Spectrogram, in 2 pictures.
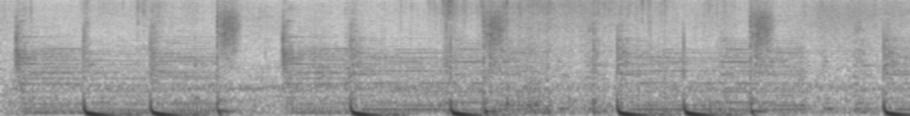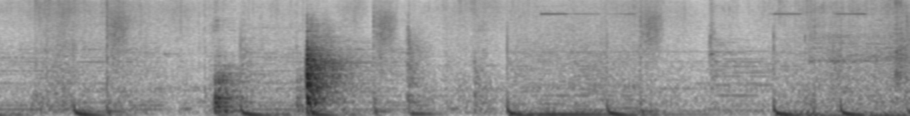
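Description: A spatula scrapes and knocks against a bowl and baking dish while moving sticky sugar cookie dough, a steady series of close clinks and taps with no one talking.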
